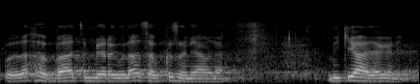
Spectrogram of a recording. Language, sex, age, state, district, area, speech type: Dogri, male, 18-30, Jammu and Kashmir, Udhampur, rural, spontaneous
